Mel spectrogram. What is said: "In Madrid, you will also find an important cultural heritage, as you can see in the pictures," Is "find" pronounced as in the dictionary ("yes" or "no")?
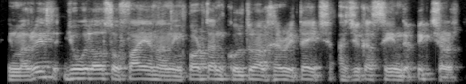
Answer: no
